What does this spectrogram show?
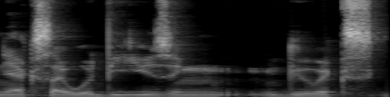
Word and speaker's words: Guix: I would be using guix Geeks or whatever yeah someone told me a long time ago that you pronounce it Geeks um to lose a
